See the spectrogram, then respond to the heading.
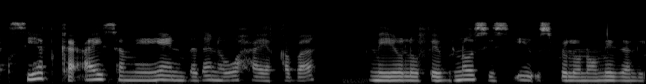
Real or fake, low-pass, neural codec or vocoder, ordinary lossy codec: fake; 7.2 kHz; vocoder, 44.1 kHz, 128 mel bands every 256 samples, BigVGAN v2; none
